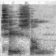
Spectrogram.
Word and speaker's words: Tucson: We won't mention it's pronounced Tucson then.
